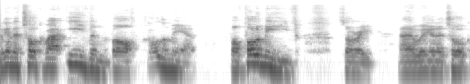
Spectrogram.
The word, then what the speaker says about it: Varfolomeev: I was told how to pronounce it. Ivan Varfolomeev.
